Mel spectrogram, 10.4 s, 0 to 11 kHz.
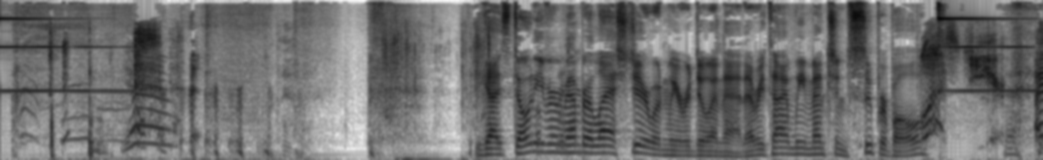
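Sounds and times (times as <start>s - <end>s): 
bright bell ringing: 0.0s - 1.7s, 9.3s - 10.4s
speech: 0.5s - 2.0s, 4.8s - 10.4s
people laughing: 0.6s - 3.1s, 10.1s - 10.4s.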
